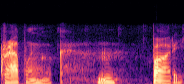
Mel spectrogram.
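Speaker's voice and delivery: soft, sleep-mode machine whisper. Imitating another character: thirteen's computer sleep whisper. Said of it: "his computer sleep whisper".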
